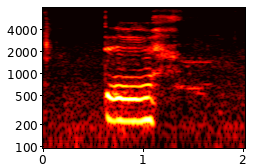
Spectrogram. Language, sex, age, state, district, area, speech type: Dogri, female, 18-30, Jammu and Kashmir, Samba, rural, spontaneous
